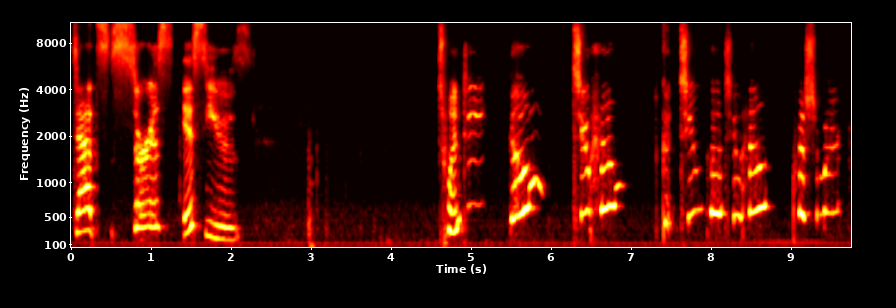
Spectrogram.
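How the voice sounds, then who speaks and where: A woman doing a brash, halting dramatic reading, breaking off for asides. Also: very high voice, wildly swooping pitch, fairly bright tone. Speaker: guest reader in a group reading.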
